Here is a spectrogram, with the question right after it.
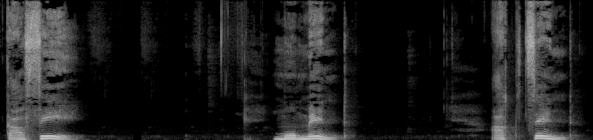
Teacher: So all of these words, second syllable is being stressed upon.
